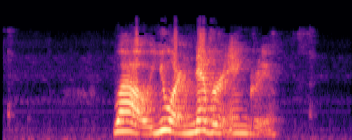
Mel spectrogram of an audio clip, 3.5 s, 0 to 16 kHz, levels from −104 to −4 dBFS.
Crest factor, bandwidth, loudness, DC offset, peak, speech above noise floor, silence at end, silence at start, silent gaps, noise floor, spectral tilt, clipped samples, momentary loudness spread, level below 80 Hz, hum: 16 dB; 7.4 kHz; -14 LUFS; under 0.1%; -2 dBFS; 46 dB; 0.75 s; 1.15 s; none; -60 dBFS; -5.5 dB/octave; under 0.1%; 17 LU; -58 dBFS; none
